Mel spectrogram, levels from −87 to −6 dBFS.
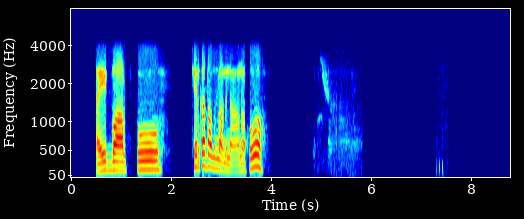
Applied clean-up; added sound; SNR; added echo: none; none; none; none.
